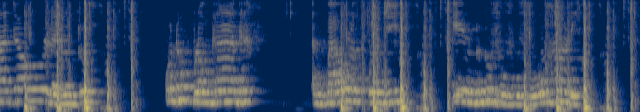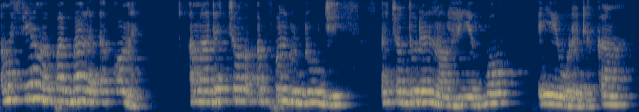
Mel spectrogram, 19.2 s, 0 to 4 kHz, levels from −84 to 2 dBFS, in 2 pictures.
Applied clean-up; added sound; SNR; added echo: classical method WPE with log-MMSE.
